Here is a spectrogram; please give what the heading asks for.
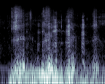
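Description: Chewing of crunchy snacks from a snack crate, with a steady series of loud, crisp crunches repeating about every quarter to half second. No one speaks.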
